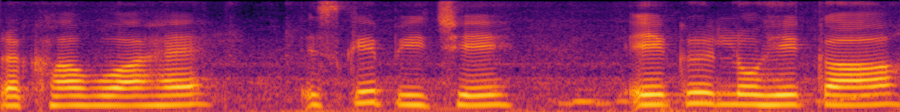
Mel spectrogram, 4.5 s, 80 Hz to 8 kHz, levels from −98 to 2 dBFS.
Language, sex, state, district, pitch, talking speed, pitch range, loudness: Hindi, female, Bihar, West Champaran, 215 Hz, 105 wpm, 210-225 Hz, -14 LUFS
